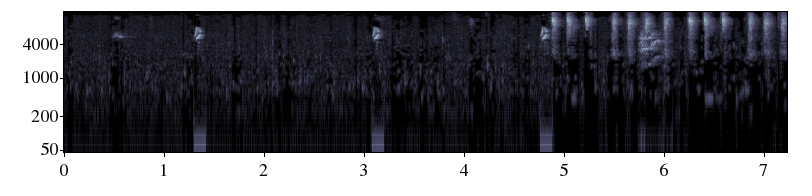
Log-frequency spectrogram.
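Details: Coleiro, or double-collared seedeater, calling a female alongside a tiziu; scattered single high chirps for the first seconds, then a fast, loud run of repeated sharp high notes to the end.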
